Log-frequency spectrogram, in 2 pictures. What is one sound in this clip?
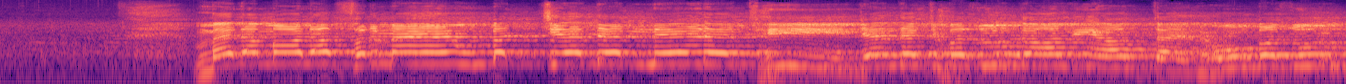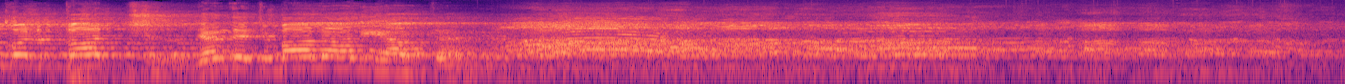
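A man chants loudly and with passion into a microphone, heard through loudspeakers.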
